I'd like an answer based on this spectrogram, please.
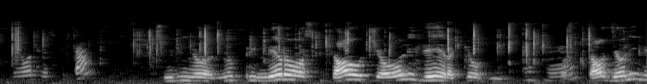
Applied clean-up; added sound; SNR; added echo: classical method log-MMSE.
